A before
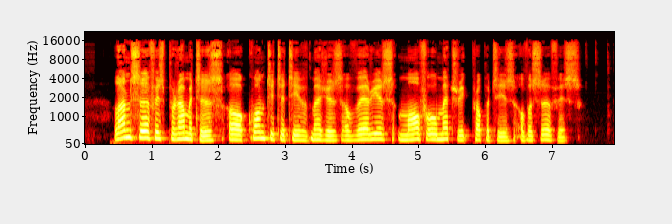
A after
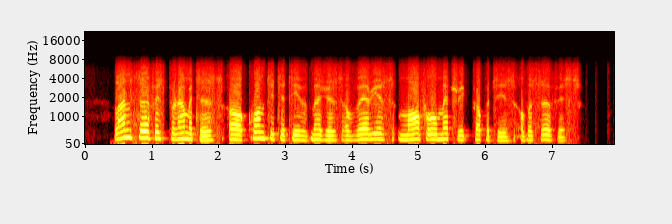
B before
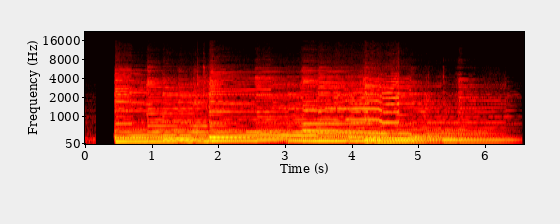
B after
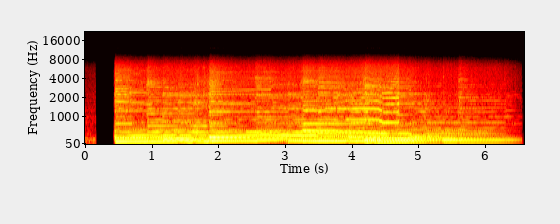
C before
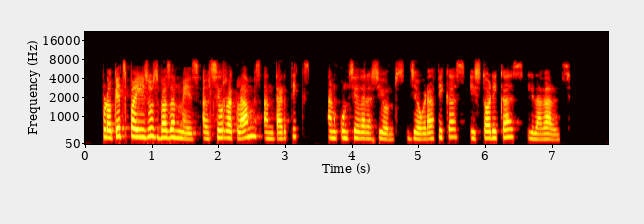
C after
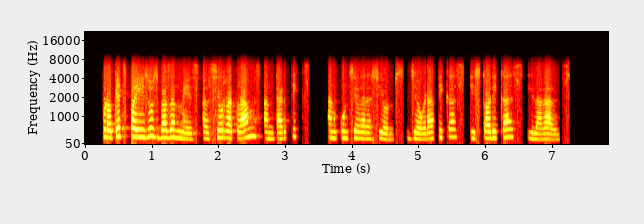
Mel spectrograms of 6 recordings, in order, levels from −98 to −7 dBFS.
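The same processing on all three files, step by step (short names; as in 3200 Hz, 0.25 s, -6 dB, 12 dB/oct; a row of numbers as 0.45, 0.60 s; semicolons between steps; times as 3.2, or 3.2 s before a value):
CVSD 32 kbps; dynamic EQ 1000 Hz, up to +3 dB, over -33 dBFS, Q 2.3; match loudness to -24 LUFS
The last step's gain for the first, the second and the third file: -4.5, +15.0, +4.5 dB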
